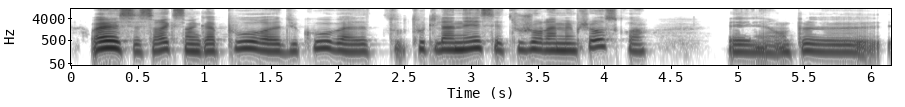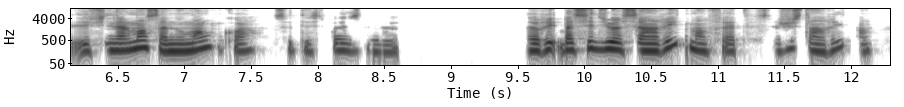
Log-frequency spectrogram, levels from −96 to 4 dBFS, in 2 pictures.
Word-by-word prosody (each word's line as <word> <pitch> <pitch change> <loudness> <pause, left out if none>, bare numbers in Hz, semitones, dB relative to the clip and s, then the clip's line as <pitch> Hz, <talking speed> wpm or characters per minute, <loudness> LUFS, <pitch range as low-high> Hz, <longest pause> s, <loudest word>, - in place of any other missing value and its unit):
Ouais, 225 +2 +10
c'est 165 - +2
c 165 +3 0
vrai 200 - +3
que - - -5
Singapour, 175 +2 0
du 170 +1 -9
coup, 225 +4 -2
bah 170 -3 -2
tout - - -14
toute 210 -2 -8
l'année, 200 +4 +3
c'est 205 - -3
toujours 200 +1 -3
la 190 0 0
même 185 -1 0
chose 265 +4 -1
quoi 170 0 -9 0.6
et 80 -1 -4
on 80 +3 -6
peut 160 - -5
et 170 - -5
finalement, 185 +7 +3
ça 180 -8 +1
nous 175 0 +3
manque 215 +7 +2
quoi, 185 +3 -6
cette 185 - -12
espèce 175 +1 -7
de 155 -1 -9 1.0
de 180 - +2
ryt 195 +3 +2
Bah 195 - +3
c'est 225 +5 +3
du 210 0 +5
c'est 190 0 +2
un 180 -1 +6
rythme 230 - 0
en 175 - -1
fait, 170 - -8
c'est 175 - -13
juste 220 +3 -4
un 175 -2 0
rythme, 215 - -7
hein. 170 - -10
185 Hz, 220 wpm, -23 LUFS, 170-210 Hz, 1.0 s, Ouais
